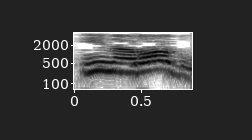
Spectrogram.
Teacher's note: شيل الهمزة وحط الفتحة على النون · Term: نقل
